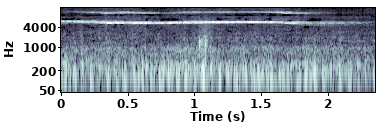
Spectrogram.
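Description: A steady high-pitched whine that swells through the middle and fades near the end, heard over faint outdoor background noise.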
